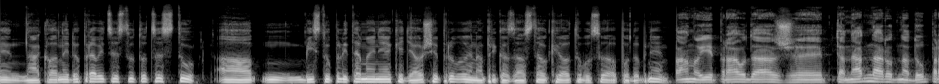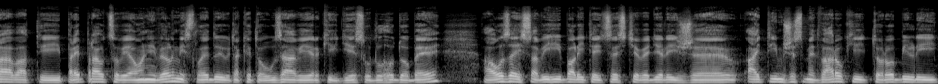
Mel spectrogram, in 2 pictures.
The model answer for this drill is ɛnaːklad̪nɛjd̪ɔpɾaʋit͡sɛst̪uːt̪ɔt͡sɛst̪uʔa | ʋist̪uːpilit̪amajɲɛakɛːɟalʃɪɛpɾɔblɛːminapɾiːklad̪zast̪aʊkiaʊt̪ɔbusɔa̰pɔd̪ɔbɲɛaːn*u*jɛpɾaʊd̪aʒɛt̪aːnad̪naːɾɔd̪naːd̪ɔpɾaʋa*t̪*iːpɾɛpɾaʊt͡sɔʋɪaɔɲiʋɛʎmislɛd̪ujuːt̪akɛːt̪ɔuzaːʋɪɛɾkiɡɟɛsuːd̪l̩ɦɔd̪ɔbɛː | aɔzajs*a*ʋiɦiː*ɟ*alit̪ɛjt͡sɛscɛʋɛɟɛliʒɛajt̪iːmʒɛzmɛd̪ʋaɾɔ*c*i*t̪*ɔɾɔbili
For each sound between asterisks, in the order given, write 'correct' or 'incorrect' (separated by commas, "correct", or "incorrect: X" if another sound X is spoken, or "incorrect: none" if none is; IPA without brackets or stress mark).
incorrect: ɔ, correct, correct, incorrect: b, incorrect: k, correct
